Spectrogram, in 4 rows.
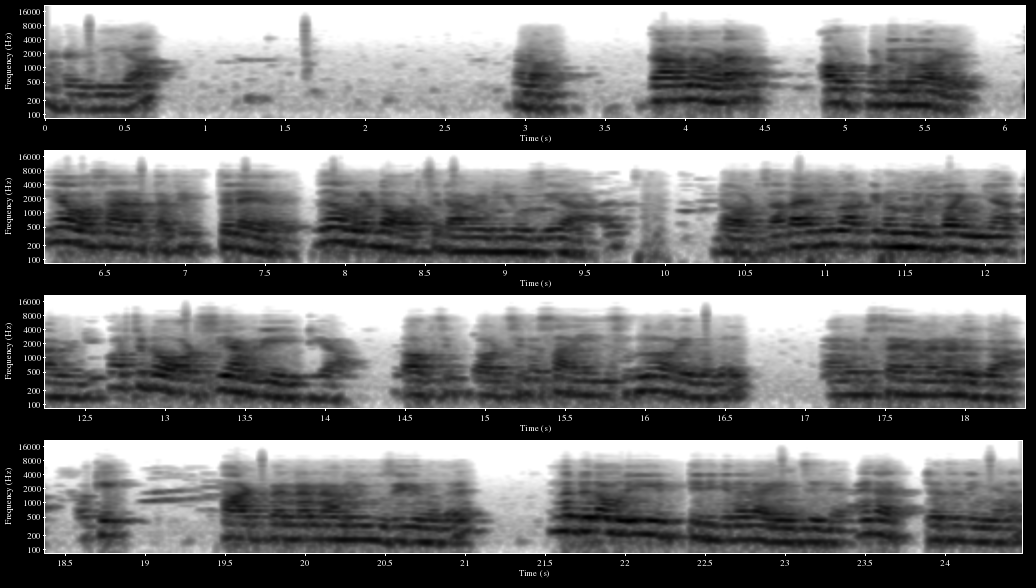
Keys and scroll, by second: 9.8-12.1 typing, 14.5-16.0 typing, 18.1 typing, 18.9 ctrl+=.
